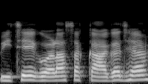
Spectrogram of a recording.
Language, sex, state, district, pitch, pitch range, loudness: Hindi, male, Jharkhand, Garhwa, 200 Hz, 180-205 Hz, -14 LUFS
